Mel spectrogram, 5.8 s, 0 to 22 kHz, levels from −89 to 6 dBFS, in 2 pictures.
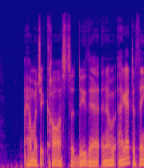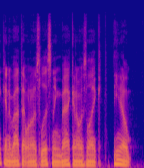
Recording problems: squashed, flat; somewhat

